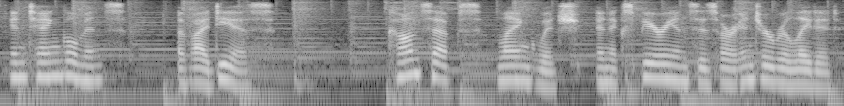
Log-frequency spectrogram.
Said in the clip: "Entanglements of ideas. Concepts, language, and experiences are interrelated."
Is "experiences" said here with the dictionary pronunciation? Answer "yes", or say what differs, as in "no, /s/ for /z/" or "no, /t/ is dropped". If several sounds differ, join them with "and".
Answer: yes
